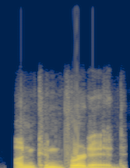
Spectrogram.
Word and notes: unconverted: American English

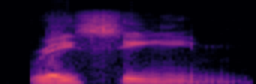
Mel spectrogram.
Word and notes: raceme: American English

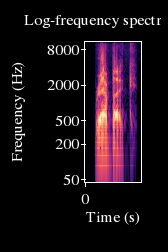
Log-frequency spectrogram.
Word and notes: rhebok: American English

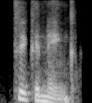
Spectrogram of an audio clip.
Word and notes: thickening: Indian

